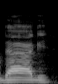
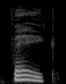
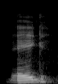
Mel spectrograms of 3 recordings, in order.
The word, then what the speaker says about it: vague: Demonstrates the value or vag. Is that how you say vag? Or how do you say that honestly? Vague. Vague. Okay, thank you.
